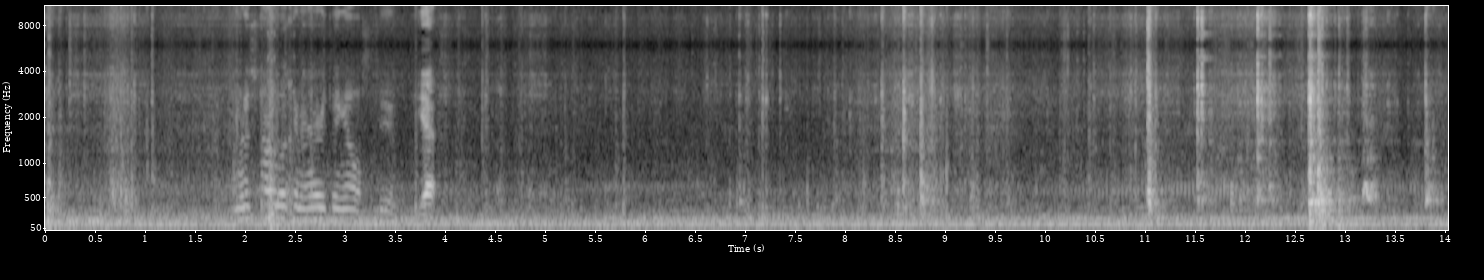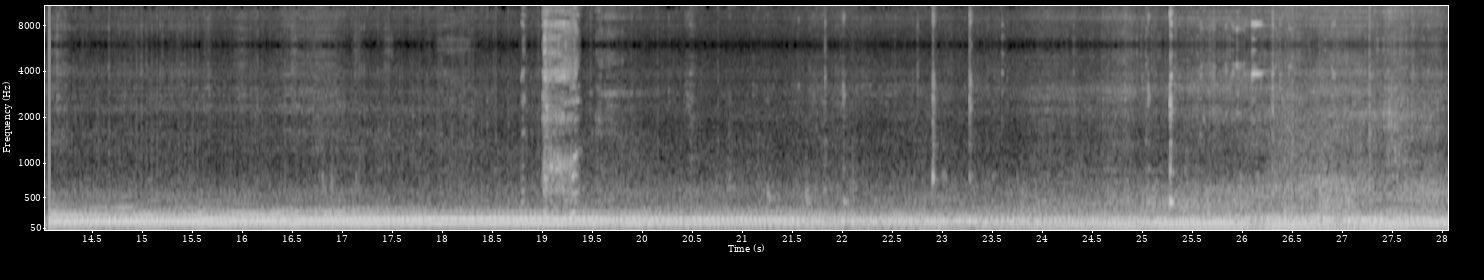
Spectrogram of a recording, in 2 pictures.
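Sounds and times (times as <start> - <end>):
loud engine rumble: 0.0 - 28.0
race car engine running: 13.6 - 28.0.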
